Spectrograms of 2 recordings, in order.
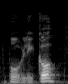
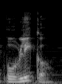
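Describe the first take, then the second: First: The stress is on the last syllable. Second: The stress is on the middle syllable. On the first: Someone published in the past. "la tilde iría en la O del final" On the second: I publish now. "sin tilde no pone público, pone publico"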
